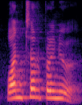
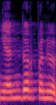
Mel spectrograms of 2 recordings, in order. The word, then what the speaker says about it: entrepreneur: The pronunciation is photograph and the photographer and photography and entrepreneur. Some people are telling entpreneur the pronunciation is absolutely wrong. Entrepreneur entpreneur.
